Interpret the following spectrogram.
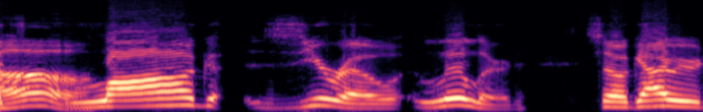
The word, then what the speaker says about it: Logo Lillard: Well, it's spelled Logo Lillard, but it's Log 0 Lillard.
